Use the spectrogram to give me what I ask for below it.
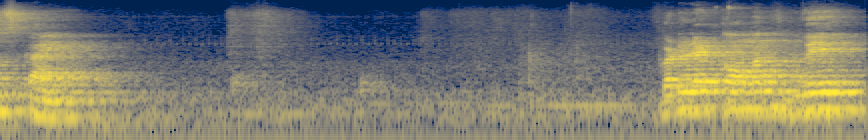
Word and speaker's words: chi: This pronounced is chi, but we write common way X as the symbol of mole fractions, but actual term is chi for symbol of mole fraction.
